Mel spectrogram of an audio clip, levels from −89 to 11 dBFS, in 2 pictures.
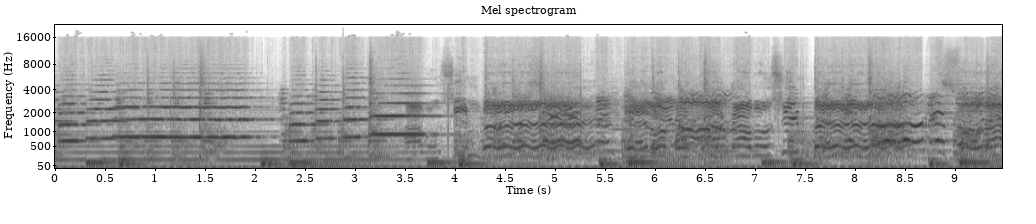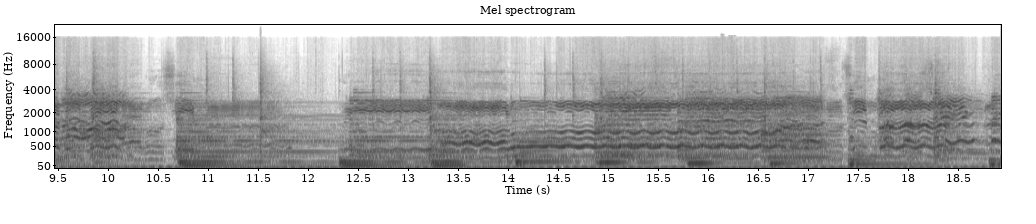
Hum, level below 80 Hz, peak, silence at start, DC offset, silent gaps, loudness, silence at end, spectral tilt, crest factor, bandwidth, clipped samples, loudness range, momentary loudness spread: none; -32 dBFS; -4 dBFS; 0 s; 2%; none; -15 LUFS; 0 s; -4 dB/octave; 14 dB; 17 kHz; under 0.1%; 5 LU; 8 LU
